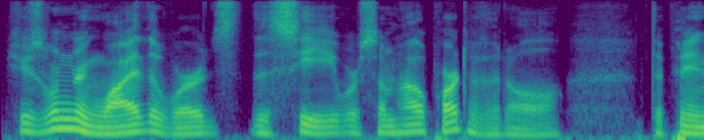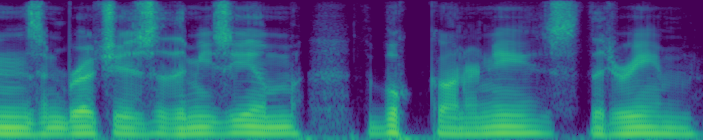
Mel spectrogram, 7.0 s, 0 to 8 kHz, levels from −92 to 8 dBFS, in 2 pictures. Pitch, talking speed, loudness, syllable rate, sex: 95 Hz, 230 wpm, -20 LUFS, 5.8 syllables/s, male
